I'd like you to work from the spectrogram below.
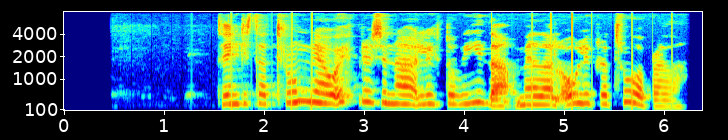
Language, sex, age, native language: Icelandic, female, 40-49, Icelandic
